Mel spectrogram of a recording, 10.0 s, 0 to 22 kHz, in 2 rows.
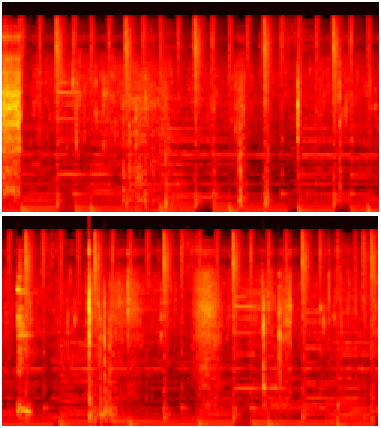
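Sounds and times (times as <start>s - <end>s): music with steady beat: 0.2s - 10.0s.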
